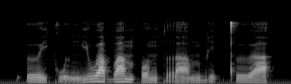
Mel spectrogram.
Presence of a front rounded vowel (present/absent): absent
